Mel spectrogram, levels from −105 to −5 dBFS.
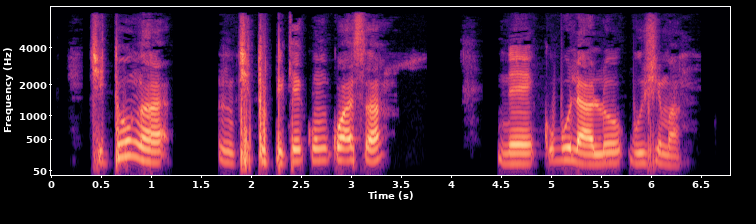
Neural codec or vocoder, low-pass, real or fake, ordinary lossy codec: none; 7.2 kHz; real; MP3, 48 kbps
